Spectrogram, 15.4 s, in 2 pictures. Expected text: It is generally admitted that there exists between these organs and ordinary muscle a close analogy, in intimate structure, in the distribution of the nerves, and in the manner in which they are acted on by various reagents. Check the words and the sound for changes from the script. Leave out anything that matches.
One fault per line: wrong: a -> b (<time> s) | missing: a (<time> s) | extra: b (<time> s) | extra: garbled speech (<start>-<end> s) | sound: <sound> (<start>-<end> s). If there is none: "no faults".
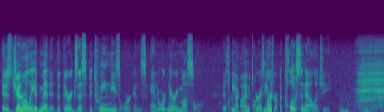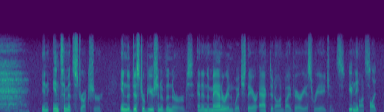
extra: garbled speech (4.4-5.6 s)
sound: sigh (6.8-8.3 s)
extra: garbled speech (14.6-15.2 s)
